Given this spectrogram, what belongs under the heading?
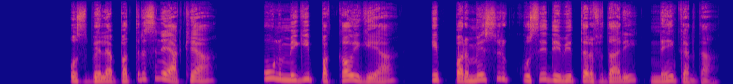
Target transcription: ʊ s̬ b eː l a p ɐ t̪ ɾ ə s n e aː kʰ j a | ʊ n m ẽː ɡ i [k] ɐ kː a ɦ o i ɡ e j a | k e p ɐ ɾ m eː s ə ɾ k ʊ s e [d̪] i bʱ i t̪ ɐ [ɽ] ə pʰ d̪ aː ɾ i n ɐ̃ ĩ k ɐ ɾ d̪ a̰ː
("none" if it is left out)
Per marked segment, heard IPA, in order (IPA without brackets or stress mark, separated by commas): p, d̪, ɾ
